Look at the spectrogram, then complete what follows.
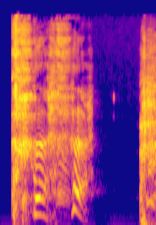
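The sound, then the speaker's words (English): Harsh coughing with a rough, voiced quality as someone spits out pieces of cotton: a long sputtering fit, a brief pause, then another cough starting up, with no talking. “covered in fuzz and dragging a long elephant trunk, coughing as he spits out a few errant pieces of cotton.”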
